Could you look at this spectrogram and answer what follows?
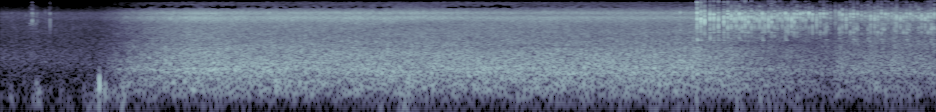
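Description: River water rushing over rapids, a steady hiss that swells in about a second after a single click. A louder crackling hiss joins in about seven seconds in.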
